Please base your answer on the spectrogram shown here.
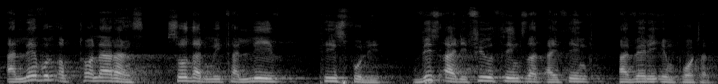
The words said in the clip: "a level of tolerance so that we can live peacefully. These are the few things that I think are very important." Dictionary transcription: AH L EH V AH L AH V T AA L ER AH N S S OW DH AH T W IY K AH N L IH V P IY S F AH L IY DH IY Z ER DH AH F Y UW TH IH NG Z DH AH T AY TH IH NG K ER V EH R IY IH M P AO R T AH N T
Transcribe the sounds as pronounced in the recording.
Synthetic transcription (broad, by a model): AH L EH V AH L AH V T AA L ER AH N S S OW DH AH T W IY K AH N L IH V P IY S F AH L IY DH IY S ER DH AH F Y UW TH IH NG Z DH AH T AY TH IH NG K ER V EH R IY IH M P AO R T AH N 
